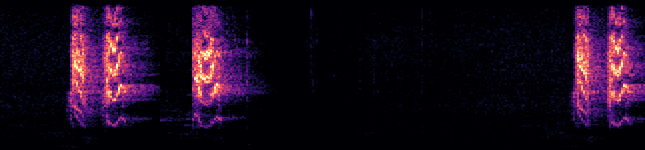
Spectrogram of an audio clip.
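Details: A female double-collared seedeater calls to provoke males into song: a quick pair of high, bending notes, then a single note, a long pause, and another close pair at the end.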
